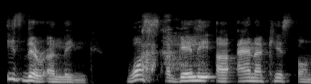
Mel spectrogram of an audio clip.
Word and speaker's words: Aguéli: So Aguéli in the French pronunciation, and he spent most of his life in France.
